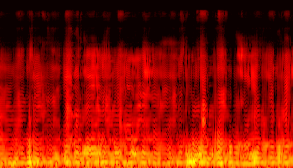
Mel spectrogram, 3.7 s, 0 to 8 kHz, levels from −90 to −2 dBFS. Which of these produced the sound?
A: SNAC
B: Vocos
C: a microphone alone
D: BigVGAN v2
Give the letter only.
D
